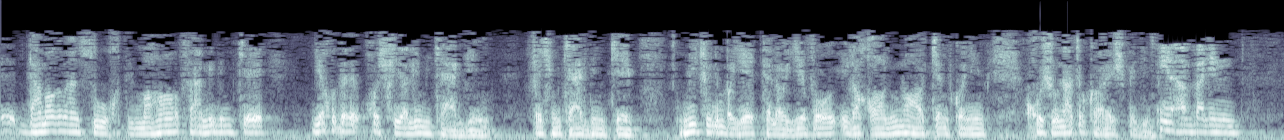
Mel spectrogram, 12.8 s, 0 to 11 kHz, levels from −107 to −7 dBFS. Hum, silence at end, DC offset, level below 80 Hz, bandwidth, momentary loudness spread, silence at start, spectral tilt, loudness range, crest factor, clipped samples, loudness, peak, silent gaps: none; 0 s; 1%; -30 dBFS; 5.8 kHz; 7 LU; 0 s; -11 dB/octave; 2 LU; 14 dB; under 0.1%; -15 LUFS; 0 dBFS; none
